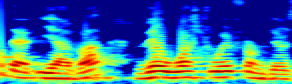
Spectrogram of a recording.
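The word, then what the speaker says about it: יהוה: how we read it in heaven of heavens yava and those who call that yava they washed away from their sin and they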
